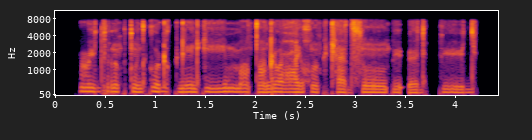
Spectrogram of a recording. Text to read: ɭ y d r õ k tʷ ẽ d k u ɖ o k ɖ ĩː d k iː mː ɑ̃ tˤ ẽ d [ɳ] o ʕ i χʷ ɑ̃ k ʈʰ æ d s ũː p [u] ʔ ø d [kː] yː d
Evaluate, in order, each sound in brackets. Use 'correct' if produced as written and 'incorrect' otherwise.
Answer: correct, incorrect: y, correct

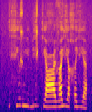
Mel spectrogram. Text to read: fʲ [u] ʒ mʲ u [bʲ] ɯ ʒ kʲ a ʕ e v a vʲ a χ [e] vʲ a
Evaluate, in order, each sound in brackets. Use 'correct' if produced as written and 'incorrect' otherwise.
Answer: correct, correct, incorrect: i

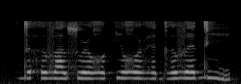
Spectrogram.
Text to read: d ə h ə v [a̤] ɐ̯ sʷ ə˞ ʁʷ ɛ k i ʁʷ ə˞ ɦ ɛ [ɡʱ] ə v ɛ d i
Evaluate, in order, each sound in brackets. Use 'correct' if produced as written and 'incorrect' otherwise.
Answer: incorrect: a, correct

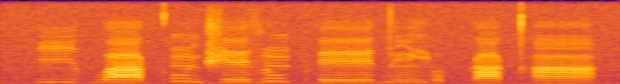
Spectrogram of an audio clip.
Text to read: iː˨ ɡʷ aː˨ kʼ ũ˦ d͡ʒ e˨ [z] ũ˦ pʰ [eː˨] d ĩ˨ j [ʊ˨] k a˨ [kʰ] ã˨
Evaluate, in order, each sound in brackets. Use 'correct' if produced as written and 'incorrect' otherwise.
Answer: correct, correct, correct, correct

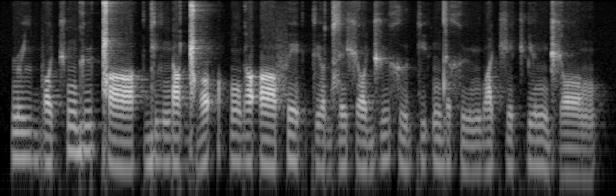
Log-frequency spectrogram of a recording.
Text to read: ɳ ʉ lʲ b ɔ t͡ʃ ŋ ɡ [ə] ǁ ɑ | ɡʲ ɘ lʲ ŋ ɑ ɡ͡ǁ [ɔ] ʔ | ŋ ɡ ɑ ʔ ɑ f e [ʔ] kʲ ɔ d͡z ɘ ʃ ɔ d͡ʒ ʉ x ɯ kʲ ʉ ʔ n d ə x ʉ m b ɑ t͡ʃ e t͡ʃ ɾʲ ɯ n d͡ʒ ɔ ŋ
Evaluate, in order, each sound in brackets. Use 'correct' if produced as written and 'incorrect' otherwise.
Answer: incorrect: ʉ, correct, correct

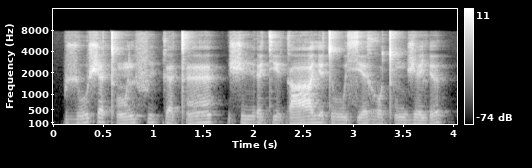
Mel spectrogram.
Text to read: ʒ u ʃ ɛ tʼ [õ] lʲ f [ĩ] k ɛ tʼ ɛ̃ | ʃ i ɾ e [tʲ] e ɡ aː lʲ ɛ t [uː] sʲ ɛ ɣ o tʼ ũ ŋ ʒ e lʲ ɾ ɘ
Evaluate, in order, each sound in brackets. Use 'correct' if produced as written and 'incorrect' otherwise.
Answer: correct, incorrect: i, correct, correct

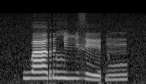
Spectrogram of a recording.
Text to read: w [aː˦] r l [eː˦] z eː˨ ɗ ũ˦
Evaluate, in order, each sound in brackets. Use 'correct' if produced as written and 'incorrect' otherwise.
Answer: correct, incorrect: iː˦

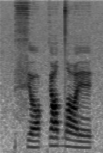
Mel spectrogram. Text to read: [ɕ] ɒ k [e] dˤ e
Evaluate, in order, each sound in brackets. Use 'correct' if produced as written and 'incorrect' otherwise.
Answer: incorrect: sʲ, correct

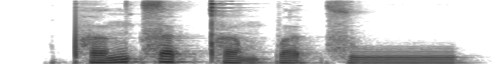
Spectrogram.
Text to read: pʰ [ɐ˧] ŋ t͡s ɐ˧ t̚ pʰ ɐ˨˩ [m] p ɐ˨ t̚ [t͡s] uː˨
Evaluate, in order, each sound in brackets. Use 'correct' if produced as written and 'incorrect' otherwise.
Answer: incorrect: ɐ˨˥, correct, incorrect: s

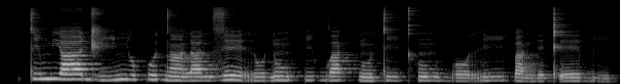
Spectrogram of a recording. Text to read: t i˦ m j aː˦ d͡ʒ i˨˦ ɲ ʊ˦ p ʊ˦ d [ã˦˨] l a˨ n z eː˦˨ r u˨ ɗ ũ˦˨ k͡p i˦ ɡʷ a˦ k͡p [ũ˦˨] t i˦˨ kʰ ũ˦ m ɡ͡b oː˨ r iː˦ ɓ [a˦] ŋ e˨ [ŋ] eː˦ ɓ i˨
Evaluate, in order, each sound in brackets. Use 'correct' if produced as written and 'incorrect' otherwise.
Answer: incorrect: ã˨, incorrect: ũ˨, incorrect: a˨, incorrect: kʼ

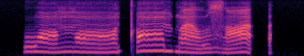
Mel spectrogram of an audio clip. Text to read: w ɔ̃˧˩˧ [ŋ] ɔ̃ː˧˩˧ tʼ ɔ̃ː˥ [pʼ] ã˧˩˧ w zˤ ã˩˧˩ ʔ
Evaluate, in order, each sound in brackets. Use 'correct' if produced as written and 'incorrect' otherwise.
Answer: correct, incorrect: b

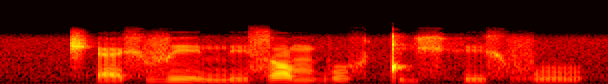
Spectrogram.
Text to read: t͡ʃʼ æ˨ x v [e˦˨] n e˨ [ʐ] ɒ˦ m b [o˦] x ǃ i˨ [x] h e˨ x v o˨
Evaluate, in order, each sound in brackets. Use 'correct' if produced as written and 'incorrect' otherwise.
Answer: correct, incorrect: z, incorrect: o˧, correct

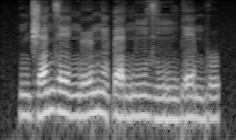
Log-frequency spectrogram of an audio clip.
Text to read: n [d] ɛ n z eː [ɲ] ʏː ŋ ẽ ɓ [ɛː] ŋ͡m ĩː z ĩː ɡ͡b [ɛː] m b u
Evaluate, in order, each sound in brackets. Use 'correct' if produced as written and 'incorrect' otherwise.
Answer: incorrect: d͡ʒ, incorrect: ŋ, correct, incorrect: eː

